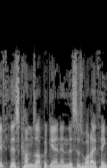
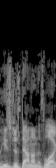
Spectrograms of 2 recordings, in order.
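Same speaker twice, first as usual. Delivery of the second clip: usual speaking voice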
